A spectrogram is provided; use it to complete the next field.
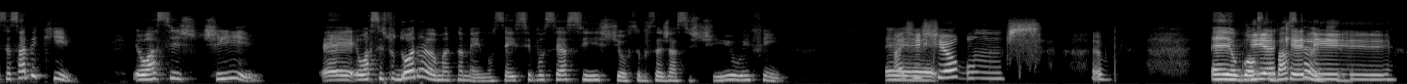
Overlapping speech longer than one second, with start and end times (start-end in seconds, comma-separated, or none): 12.2-13.5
